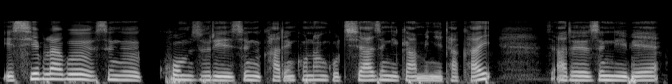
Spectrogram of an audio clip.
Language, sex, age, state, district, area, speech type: Bodo, female, 60+, Assam, Kokrajhar, urban, spontaneous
